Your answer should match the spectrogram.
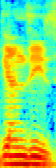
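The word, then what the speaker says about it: Ganges: লক্ষণীয় গ্যাঞ্জিজ উচ্চারণটা। ব্রিটিশ ইংলিশে হচ্ছে গ্যাঞ্জিজ আর ইন্ডিয়ান ইংলিশে হচ্ছে গঙ্গা, দুটোই কারেক্ট।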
